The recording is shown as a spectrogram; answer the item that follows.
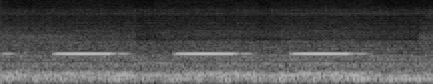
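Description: A reversing forklift sounds its warning beeper: three evenly spaced, steady tones repeat at a regular rhythm over a low engine rumble, with no speech.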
